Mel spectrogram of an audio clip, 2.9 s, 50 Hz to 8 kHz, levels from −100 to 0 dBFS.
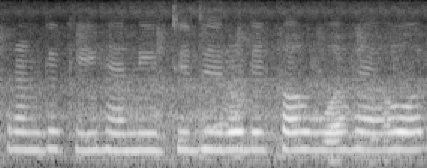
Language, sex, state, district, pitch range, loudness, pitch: Hindi, female, Punjab, Pathankot, 275-290 Hz, -15 LUFS, 285 Hz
